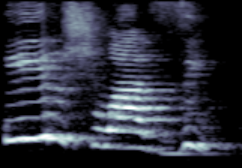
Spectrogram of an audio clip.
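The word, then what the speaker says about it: choisit: The T is still not pronounced. You simply say illazi on meaning it chooses or is choosing.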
